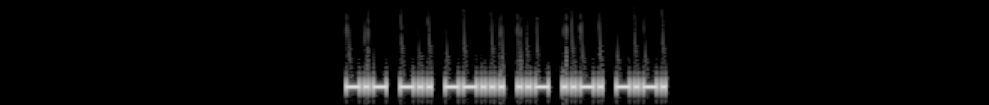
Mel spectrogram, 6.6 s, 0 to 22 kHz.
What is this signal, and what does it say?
Morse code, heard as a keyed tone, about 40 wpm, 700 Hz. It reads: KD7UFC
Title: USA Call Signs - 6 Characters - Repeated 3x - 40wpm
